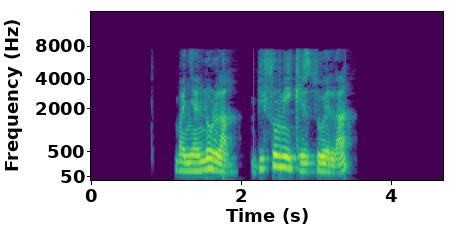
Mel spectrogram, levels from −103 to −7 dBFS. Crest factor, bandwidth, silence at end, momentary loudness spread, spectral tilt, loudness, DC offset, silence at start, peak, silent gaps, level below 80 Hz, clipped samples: 18 dB; 7.8 kHz; 1.25 s; 13 LU; -6 dB/octave; -22 LUFS; under 0.1%; 1.1 s; -6 dBFS; 2.04-2.13 s; -64 dBFS; under 0.1%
